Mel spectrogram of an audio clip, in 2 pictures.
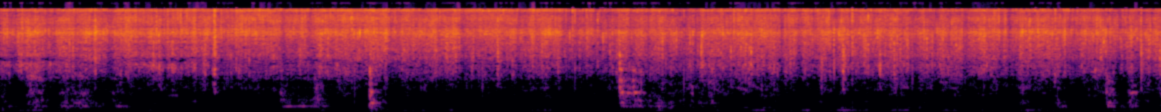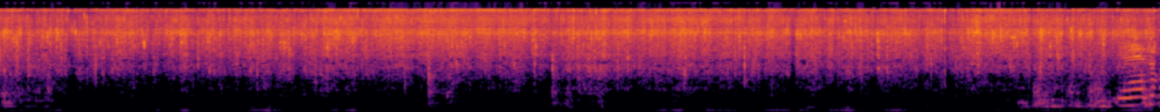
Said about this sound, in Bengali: এখন আমি ডিমগুলোকে উল্টিয়ে দেবো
